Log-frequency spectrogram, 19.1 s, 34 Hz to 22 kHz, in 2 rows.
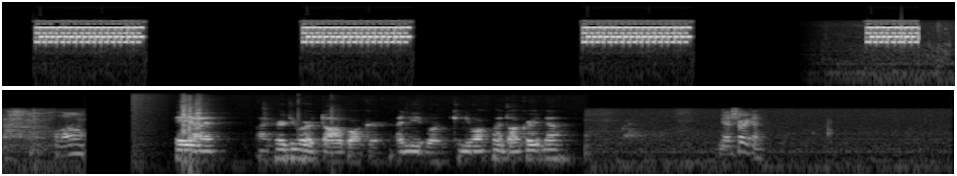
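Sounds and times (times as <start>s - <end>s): telephone ringing: 0.4s - 1.5s, 3.0s - 4.2s, 5.8s - 7.0s, 8.6s - 9.2s.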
